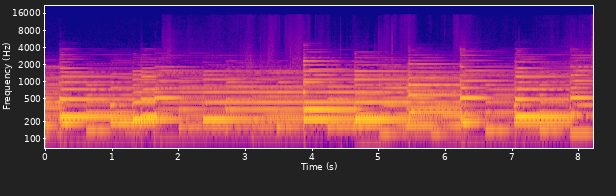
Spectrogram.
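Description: Piano music: sustained chords, a new one struck roughly every second.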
